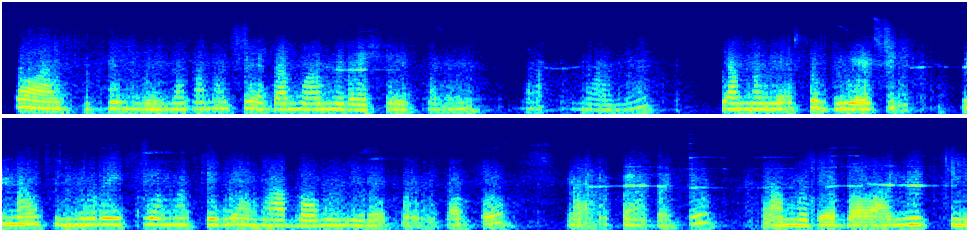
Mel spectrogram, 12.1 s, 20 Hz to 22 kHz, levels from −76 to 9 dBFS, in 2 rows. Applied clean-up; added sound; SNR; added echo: neural mask model RNNoise.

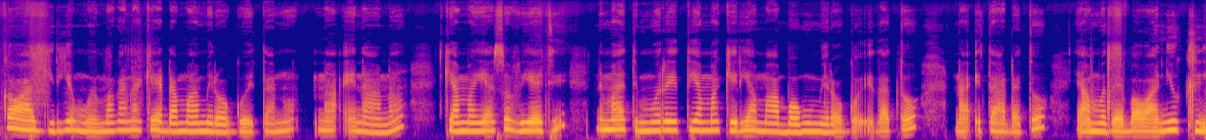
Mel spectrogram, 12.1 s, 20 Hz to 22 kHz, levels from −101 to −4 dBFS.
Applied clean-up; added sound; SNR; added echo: none; none; none; none.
